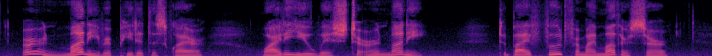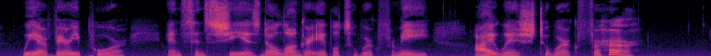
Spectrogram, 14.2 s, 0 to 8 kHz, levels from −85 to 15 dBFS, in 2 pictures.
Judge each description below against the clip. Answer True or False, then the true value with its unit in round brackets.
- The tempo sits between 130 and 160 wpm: False (170 wpm)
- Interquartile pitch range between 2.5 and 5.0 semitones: False (5.4 semitones)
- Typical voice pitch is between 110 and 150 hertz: False (190 Hz)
